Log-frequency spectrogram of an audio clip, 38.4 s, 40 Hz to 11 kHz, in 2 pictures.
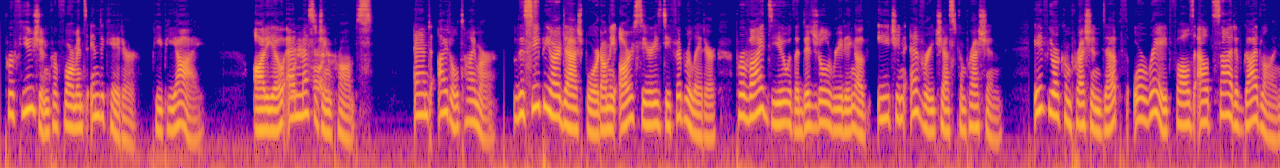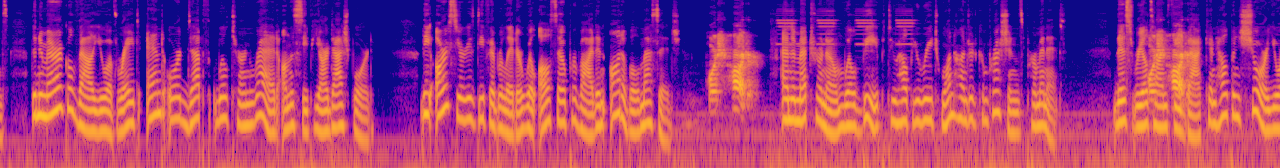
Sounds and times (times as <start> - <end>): Narration, monologue: 0.0 - 38.4.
